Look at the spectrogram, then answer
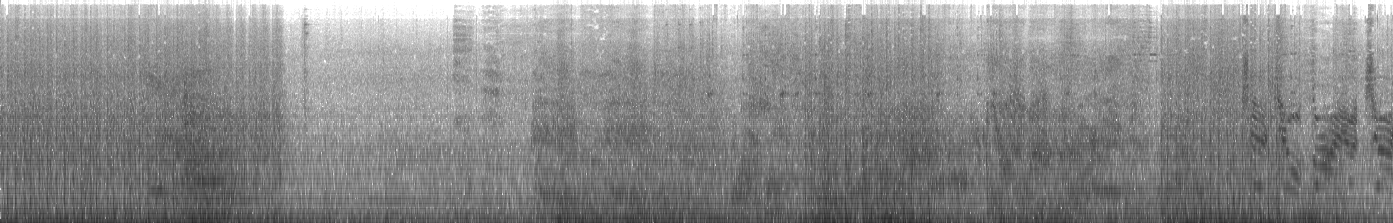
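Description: Sustained bursts of gunfire in the shooter game Clive Barker's Jericho, dense and loud over a busy battle mix, with brief lulls and a gasp-like vocal sound among the shots.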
